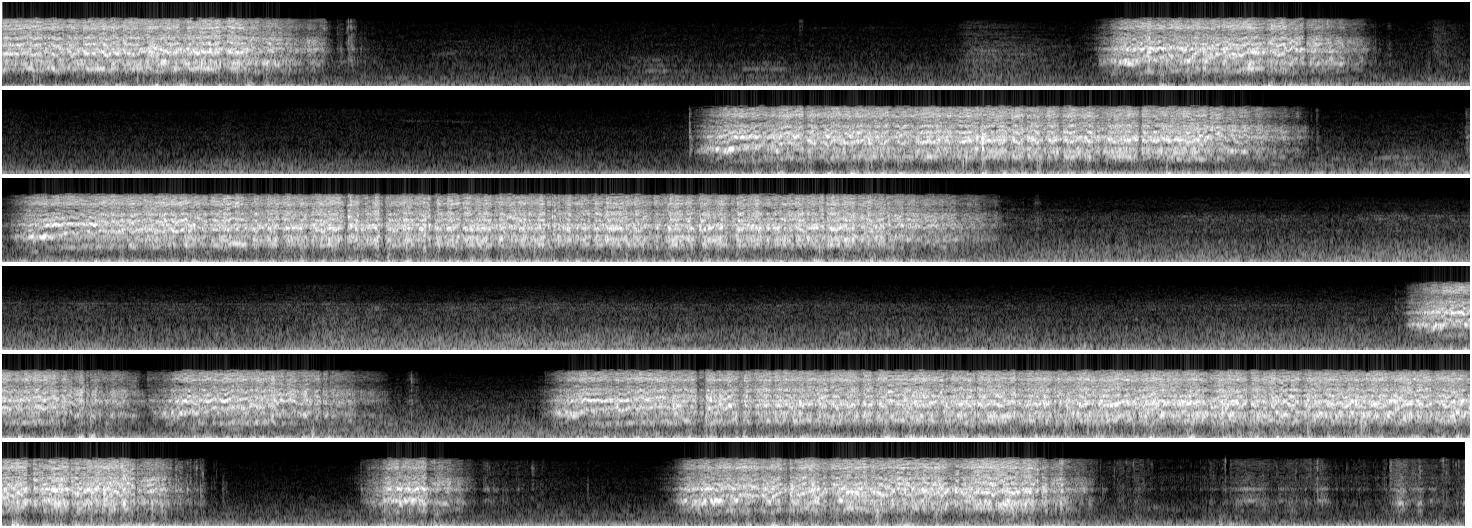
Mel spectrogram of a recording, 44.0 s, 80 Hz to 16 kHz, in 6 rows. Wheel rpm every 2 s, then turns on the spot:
160, 0, 10, 80, 0, 60, 200, 80, 230, 180, 0, 0, 0, 0, 40, 70, 150, 230, 210, 30, 150, 40.
42-44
